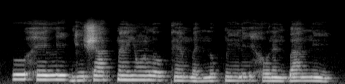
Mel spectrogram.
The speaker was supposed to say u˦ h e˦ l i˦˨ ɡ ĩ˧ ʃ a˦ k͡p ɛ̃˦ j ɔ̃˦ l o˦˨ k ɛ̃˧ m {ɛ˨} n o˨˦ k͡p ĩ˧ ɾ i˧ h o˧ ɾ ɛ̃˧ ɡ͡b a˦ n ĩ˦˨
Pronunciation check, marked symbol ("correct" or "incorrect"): correct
